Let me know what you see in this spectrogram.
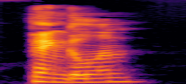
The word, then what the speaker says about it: pangolin: I said that right. – Pangolin. – I did say it wrong.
